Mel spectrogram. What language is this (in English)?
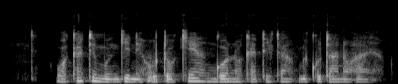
Swahili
